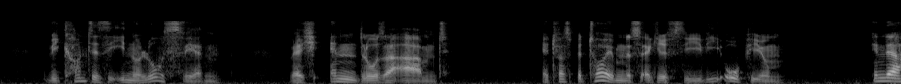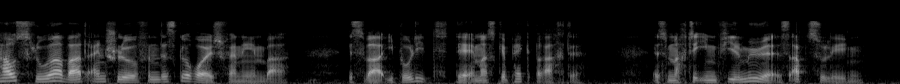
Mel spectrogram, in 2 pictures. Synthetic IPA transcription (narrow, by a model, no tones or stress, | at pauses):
viːkʰɔntʰəziːʔiːnuːɐloːsv̥eːɐdn̩ | vɛlçʔɛntloːzɐ̰ʔaːbm̩t | ʔɛtv̥asb̥ətʰɔʏbn̩dəsʔɛ̰ɐɡʁɪfz̥iːviːʔoːpʰiʊm | ʔɪndeːɐɦaʊsfluːɐvaːɐtʰa̰ɪnʃlʏɐfn̩dəsɡ̥əʁɔʏʃfɛɐneːmba̰ːɐ | ʔɛsv̥a̰ːɐʔipʰolitd̥eːɐʔɪmɐsɡ̥əpʰɛkb̥ʁa̰χtʰə̰ | ʔɛsmaχtʰəʔiːmfiːlmyːəʔɛ̰sʔa̰p̚t͡sulḛːɡŋ̩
